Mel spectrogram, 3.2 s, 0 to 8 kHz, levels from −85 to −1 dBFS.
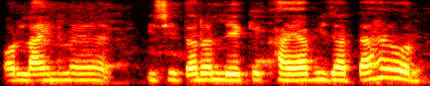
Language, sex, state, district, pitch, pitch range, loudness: Hindi, female, Bihar, Sitamarhi, 220 Hz, 215-230 Hz, -14 LUFS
